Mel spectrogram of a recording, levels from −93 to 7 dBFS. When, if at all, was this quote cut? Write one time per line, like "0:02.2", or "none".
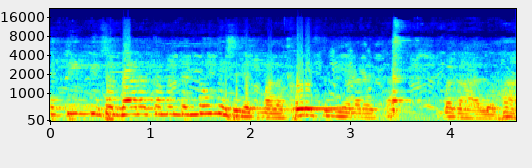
none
